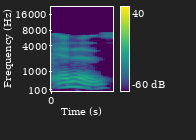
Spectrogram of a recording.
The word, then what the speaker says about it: Innes: It's Laura Innes. Is that how you pronounce her name?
